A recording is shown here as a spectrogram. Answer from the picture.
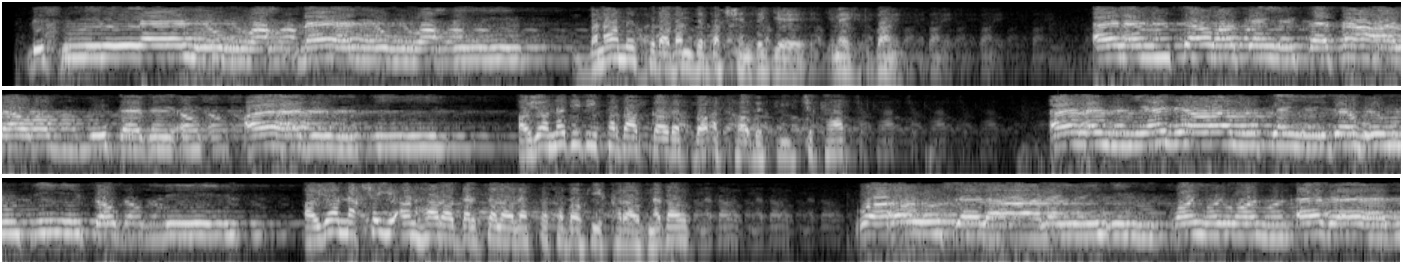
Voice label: Surah Farsi; Menshay Translation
